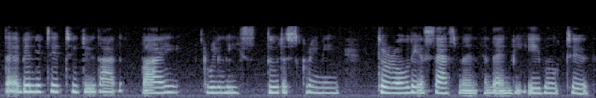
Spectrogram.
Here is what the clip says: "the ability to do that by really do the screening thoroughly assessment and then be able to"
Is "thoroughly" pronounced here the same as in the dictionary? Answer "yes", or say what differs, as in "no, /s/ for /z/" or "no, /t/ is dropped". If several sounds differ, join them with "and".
no, /t/ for /θ/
